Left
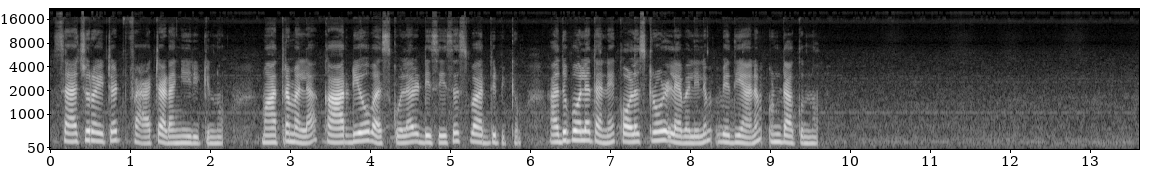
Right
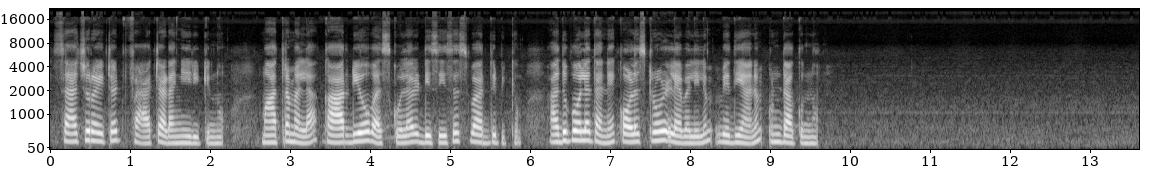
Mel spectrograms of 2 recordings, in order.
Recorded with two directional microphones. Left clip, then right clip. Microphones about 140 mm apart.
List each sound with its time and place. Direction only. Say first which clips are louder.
0.1 s speech: right 7 dB; 30° right (ahead or behind)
